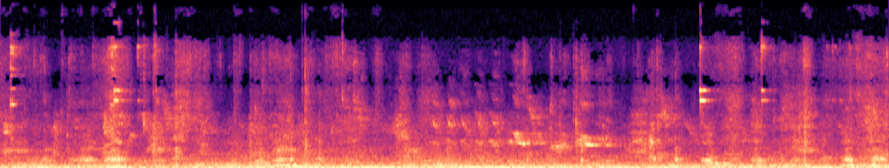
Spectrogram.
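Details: A Rottweiler play-fights with its owner without biting, making low, rumbling play growls and huffs, with the owner's voice now and then.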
